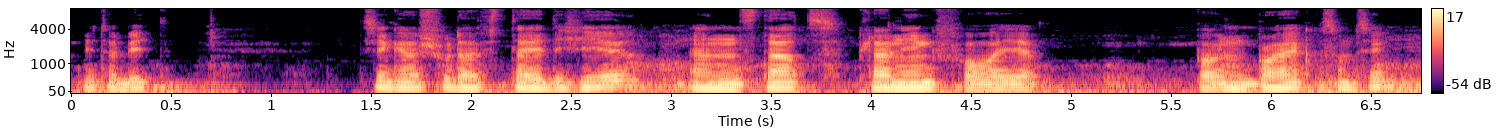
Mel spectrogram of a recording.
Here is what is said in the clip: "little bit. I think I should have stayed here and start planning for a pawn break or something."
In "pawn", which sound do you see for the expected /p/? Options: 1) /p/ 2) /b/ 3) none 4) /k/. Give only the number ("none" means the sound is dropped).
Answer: 2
